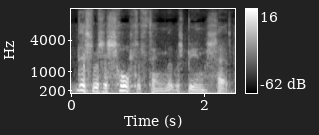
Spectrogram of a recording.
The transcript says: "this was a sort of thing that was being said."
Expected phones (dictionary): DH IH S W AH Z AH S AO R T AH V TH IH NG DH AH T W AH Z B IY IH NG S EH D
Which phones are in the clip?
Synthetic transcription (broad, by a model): DH IH S W AH Z AH S AO R T AH V TH IH NG DH AH T W AH Z B IY IH NG S EH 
